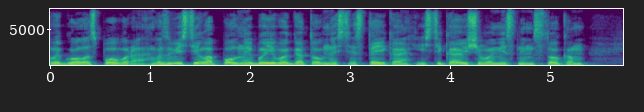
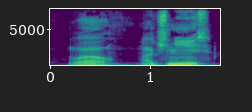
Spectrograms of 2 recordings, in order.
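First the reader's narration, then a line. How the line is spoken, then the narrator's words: Muttering man. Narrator (Russian): пробормотал подручный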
